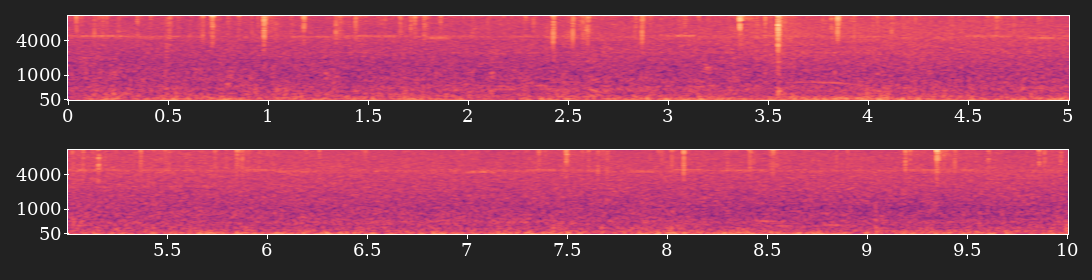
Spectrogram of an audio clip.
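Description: Wood campfire crackling: irregular sharp pops and snaps over a steady low rumble, with one louder pop about three and a half seconds in.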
